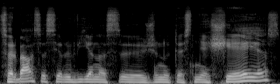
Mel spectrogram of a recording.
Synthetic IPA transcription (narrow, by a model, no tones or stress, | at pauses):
sʋɐɾʲbʲɛʊsʲɛsiːɾɐʋʲiɛnɐsʒʲɪnʊt̪ʲeːsnʲɛʃʲeːjɛs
